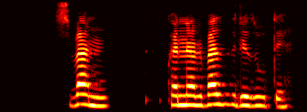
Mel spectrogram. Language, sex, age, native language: Icelandic, male, 11, Icelandic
